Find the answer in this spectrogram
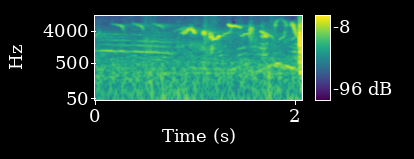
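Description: Small birds chirping, a string of quick whistled calls that rise and fall in pitch, getting busier in the second second.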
